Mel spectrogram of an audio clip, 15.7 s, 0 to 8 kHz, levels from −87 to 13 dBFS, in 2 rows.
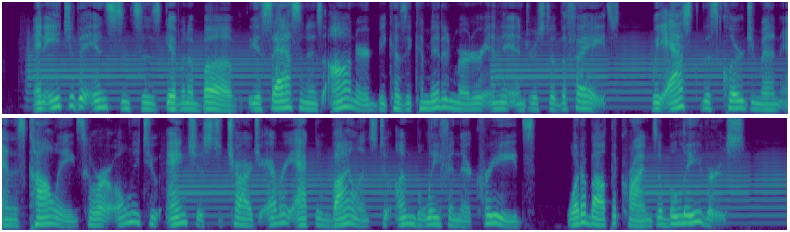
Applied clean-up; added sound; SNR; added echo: none; Trumpet; 17 dB; none.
